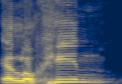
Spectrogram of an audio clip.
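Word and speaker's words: אלוהים: mente quiere decir bueno lo voy a tratar de pronunciar en el idioma hebreo es elohim me alejé de net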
